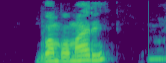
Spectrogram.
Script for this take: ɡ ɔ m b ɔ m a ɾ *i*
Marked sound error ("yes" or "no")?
no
